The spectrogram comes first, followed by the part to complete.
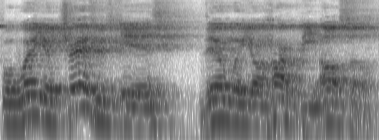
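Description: Strong room echo surrounds a man whose fairly high-pitched voice moves at a fairly slow pace. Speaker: scripture reader in congregation. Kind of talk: reading aloud. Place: hall.

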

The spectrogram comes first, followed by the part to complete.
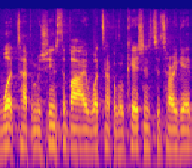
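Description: Faint music plays in the background. Over it, a man is speaking. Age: 20s. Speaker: vending machine business owner. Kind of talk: casual interview and business tour. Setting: warehouse and route locations, on camera. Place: workshop.

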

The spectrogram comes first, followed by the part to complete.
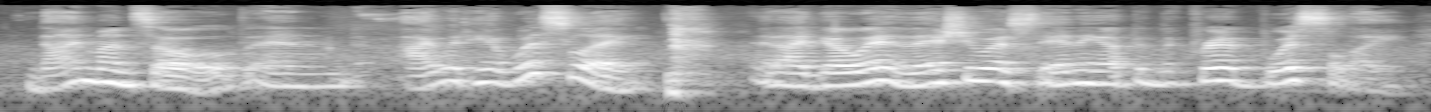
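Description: A woman speaks at a fairly slow pace with a fairly high pitch and ordinary pitch variation. Light background noise and audible room echo surround her. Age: 80s+. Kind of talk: interview answer. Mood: warm, amused, animated. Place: home room. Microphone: camera far.

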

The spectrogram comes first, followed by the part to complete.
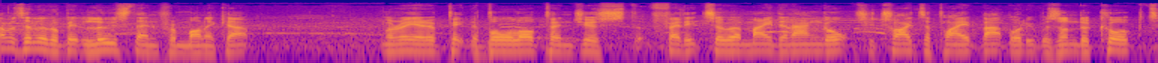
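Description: A man at a very fast pace and medium pitch, with noticeable background noise. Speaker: football co-commentator and analyst. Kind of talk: live football match commentary, analysis between plays. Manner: animated, opinionated, punchy reactions.

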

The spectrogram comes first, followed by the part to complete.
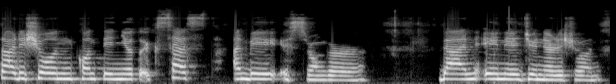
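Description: A woman with a Filipino accent, high-pitched, at a very slow pace over a quiet background. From Philippines. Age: 30s. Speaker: vlogger. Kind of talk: scripted monologue. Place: home room.

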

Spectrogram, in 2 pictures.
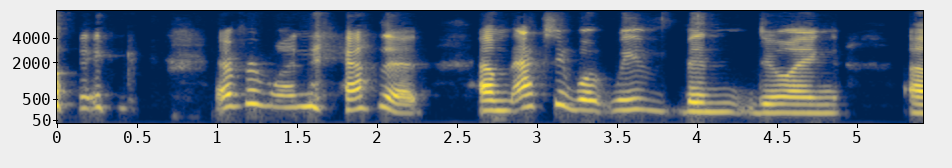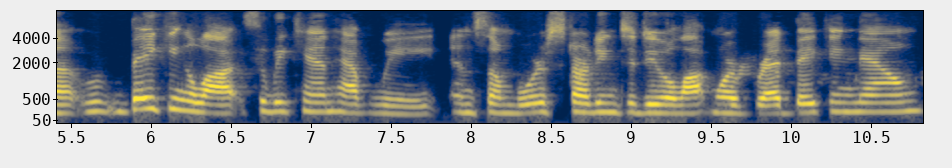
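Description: With an American accent, a woman talks at a fairly slow pace over a quiet background, the sound dry with no echo. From California, US. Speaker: food allergy advocate, mother. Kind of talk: casual group chat. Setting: video call. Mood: relaxed, friendly. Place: home room. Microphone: video call.

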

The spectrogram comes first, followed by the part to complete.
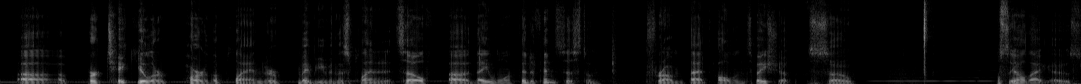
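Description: In a Southern US accent, the speaker keeps a moderate pace over light background noise. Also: man. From US South. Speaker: gaming streamer. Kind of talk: live gameplay commentary. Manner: casual, conversational. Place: home room. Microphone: headset.

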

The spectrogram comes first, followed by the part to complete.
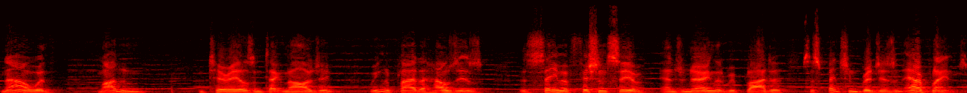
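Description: Faint music plays in the background as a man with an American accent speaks at a moderate pace, his fairly high pitch moving in very wide swings. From USA. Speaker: architect. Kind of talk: interview answer, presentation of a model. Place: hall.

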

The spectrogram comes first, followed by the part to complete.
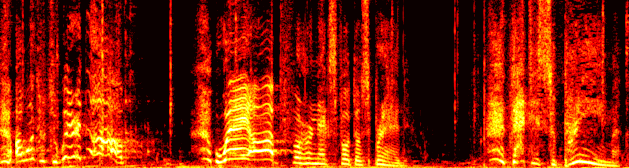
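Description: With faint music in the background, a man does a put-on character voice at an extremely high pitch, with a bright, sharp tone, very wide pitch swings and a fairly slow pace.

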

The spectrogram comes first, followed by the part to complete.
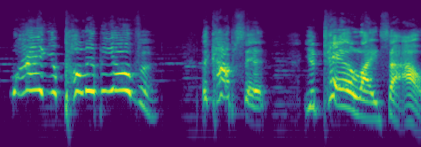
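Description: A man puts on a squeaky character voice at a moderate pace. Faint music sits in the background. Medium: comedy sketch. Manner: blunt, plainspoken.

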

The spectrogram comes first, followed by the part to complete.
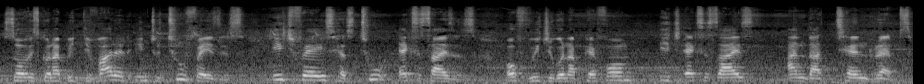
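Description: There is noticeable noise in the background. The pace is moderate and the pitch varies in an ordinary way. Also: man. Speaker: fitness coach. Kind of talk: workout intro explanation. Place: gym.

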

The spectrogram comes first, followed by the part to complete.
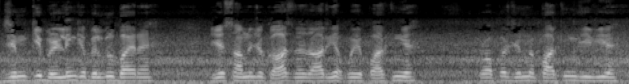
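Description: A man talks with monotone, flat intonation. There is noticeable background noise. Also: dry sound with no echo. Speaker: vlogger. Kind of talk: casual vlog chat. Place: street. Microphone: phone near.

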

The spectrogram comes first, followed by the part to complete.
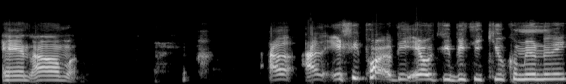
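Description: A man's raised, projected voice with an extremely high pitch and a bright, sharp tone, fairly slow with long, frequent pauses and ordinary pitch variation, in a dry sound with no echo over a quiet background. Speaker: music reaction YouTuber. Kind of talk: casual talk to camera. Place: home room. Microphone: phone near.

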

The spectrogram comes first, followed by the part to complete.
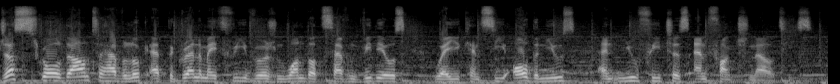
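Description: The speaker talks at a moderate pace over clear music in the background. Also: man. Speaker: presenter. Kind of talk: product announcement. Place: studio. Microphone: lapel.

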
